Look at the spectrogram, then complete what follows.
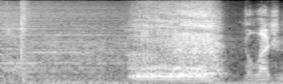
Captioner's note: growl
